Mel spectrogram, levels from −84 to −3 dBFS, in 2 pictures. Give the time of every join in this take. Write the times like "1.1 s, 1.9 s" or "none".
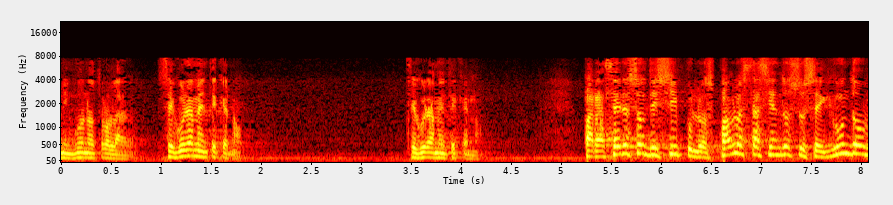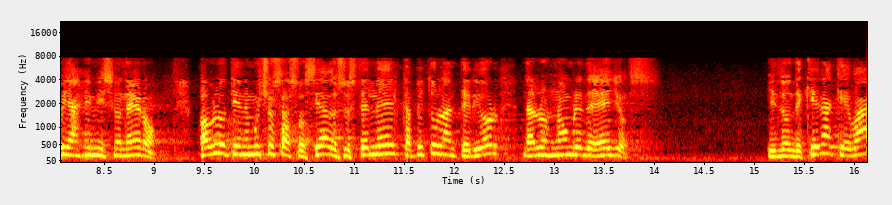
none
